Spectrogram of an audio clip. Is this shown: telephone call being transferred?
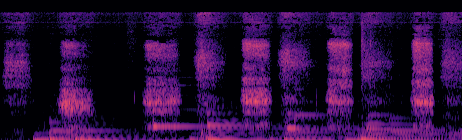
no

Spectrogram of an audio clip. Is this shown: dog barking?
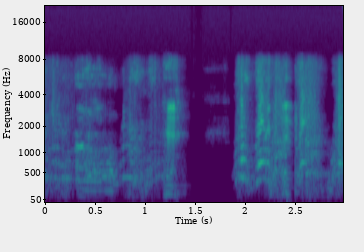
yes

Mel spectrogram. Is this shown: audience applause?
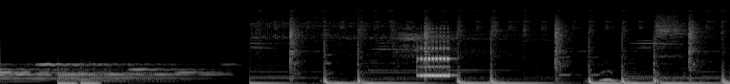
no

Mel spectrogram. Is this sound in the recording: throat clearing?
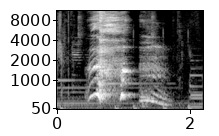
yes

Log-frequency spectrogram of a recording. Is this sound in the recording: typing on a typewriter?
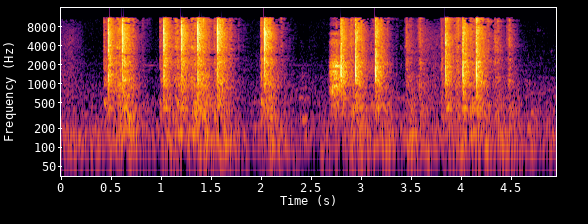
yes

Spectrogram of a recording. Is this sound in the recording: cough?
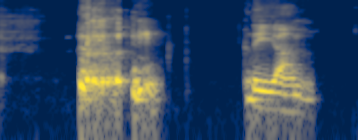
yes

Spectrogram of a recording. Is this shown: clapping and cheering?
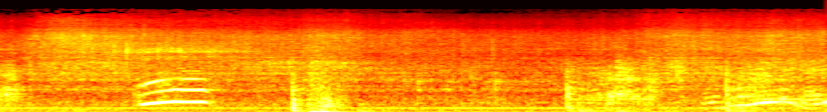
no

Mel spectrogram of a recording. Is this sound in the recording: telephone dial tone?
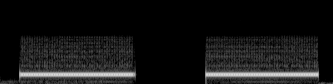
yes

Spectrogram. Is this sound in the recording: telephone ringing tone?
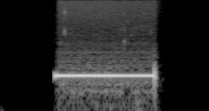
yes

